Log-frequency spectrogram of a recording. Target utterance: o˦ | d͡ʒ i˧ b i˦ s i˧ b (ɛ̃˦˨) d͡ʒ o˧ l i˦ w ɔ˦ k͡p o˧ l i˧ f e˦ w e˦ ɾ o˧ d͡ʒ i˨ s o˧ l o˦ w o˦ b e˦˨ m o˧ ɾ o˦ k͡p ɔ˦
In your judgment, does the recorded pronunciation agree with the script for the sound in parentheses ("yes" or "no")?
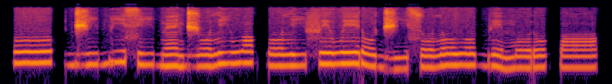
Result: no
